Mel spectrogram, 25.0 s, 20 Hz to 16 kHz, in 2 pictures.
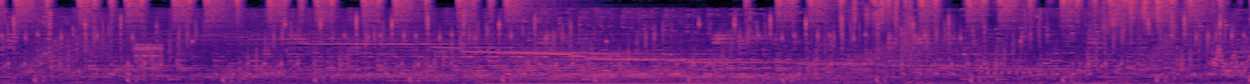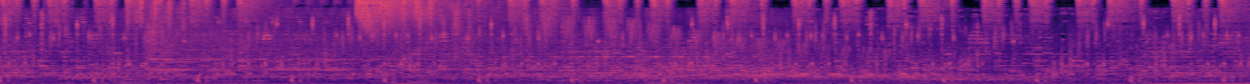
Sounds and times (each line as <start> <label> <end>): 0.0 water 25.0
